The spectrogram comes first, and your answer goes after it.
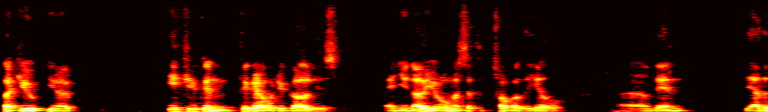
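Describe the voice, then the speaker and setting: A man speaks at a moderate pace with a fairly low pitch. His voice moves in very wide pitch swings. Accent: South African. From South Africa, Cape Town. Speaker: business consultant. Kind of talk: interview conversation.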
